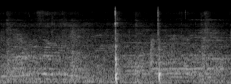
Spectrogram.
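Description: Heavy knife chopping through a bighead carp into a wooden log block: two sharp chops about a second in, half a second apart, over background voices.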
